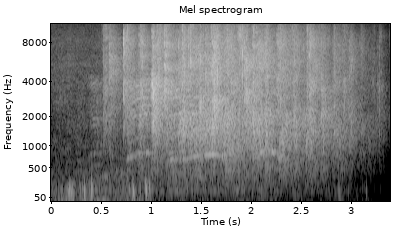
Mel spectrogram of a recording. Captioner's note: applause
